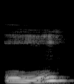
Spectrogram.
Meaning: The fourth character in the Odia abugida
- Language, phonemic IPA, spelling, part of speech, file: Odia, /i/, ଈ, character, Or-ଈ.oga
